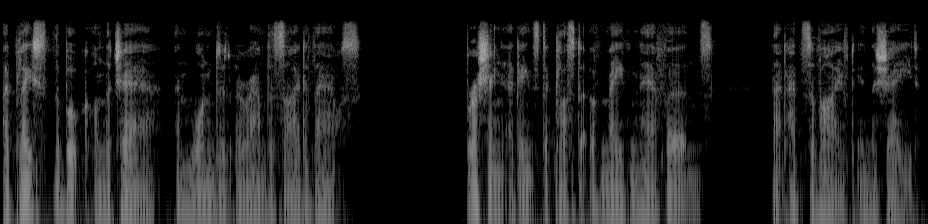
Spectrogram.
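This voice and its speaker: A man narrating a novel in a measured, unhurried storytelling manner. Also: a bass voice, fairly even intonation, bright, forceful tone, husky, muffled recording. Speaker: audiobook narrator. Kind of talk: scripted narration.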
